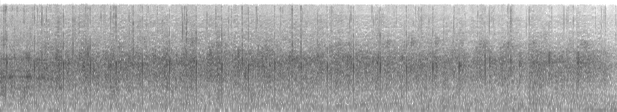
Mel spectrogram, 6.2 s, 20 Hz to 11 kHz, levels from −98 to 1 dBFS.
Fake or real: real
